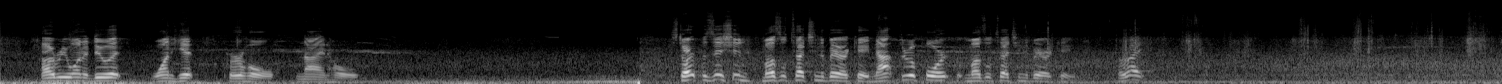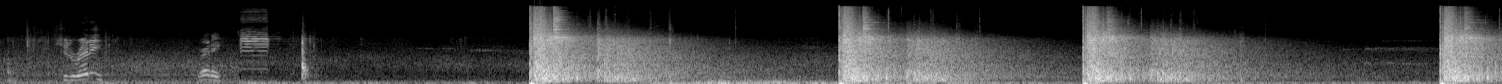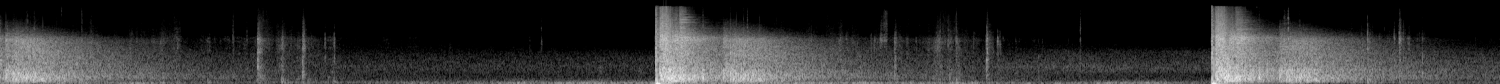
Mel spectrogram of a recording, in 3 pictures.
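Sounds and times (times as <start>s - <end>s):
rifle shots with long echo: 20.3s - 22.2s, 23.4s - 28.4s, 29.4s - 31.4s, 36.6s - 38.5s, 42.2s - 45.0s.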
